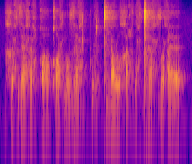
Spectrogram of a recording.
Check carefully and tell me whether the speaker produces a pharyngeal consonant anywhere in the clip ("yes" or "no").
yes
